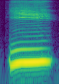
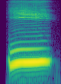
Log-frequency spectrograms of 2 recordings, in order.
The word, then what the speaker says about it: 一: 一、一，一， When pronouncing this sound, the mouth is slightly open in a flat shape. The tip of the tongue rests against the lower gum ridge.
